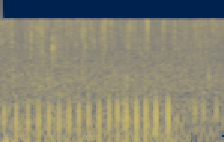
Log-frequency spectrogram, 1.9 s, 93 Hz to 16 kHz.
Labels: {"label": "biophony, pulse", "recorder": "SoundTrap 500"}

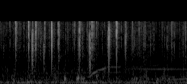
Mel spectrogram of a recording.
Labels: {"label": "biophony", "recorder": "SoundTrap 300"}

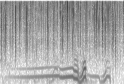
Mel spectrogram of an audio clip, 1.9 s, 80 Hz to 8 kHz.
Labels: {"label": "biophony, cascading saw", "recorder": "SoundTrap 600 or HydroMoth"}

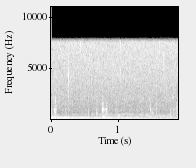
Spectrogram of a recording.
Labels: {"label": "anthrophony, boat engine", "recorder": "SoundTrap 300"}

